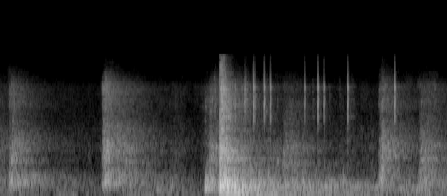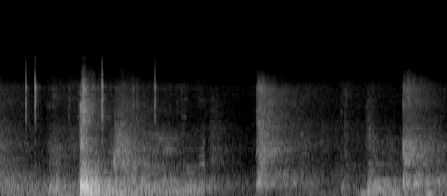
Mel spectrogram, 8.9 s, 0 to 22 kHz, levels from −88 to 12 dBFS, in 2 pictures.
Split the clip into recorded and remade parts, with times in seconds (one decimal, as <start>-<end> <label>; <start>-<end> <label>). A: 0.0-0.7 recorded; 0.7-1.9 remade; 1.9-5.0 recorded; 5.0-7.7 remade; 7.7-8.9 recorded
